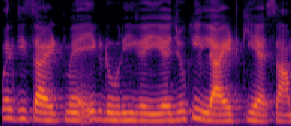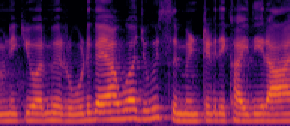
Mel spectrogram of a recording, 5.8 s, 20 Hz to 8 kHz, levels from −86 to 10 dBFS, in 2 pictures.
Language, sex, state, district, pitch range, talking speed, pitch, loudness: Hindi, female, Chhattisgarh, Bilaspur, 160-185 Hz, 290 wpm, 170 Hz, -24 LUFS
